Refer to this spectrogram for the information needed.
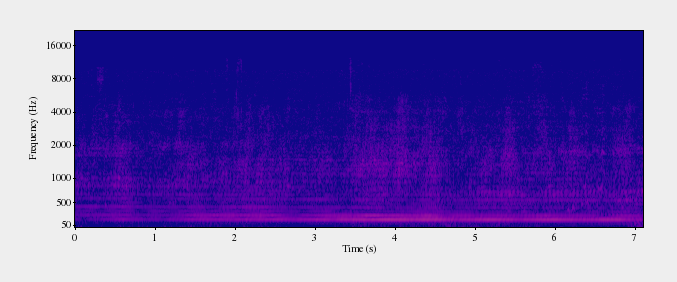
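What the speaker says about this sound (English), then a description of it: "Let me pause as we gaze at the plane." A propeller airplane drones overhead at an outdoor school commencement, a steady low humming engine tone that holds faint and distant throughout, with no talking.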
